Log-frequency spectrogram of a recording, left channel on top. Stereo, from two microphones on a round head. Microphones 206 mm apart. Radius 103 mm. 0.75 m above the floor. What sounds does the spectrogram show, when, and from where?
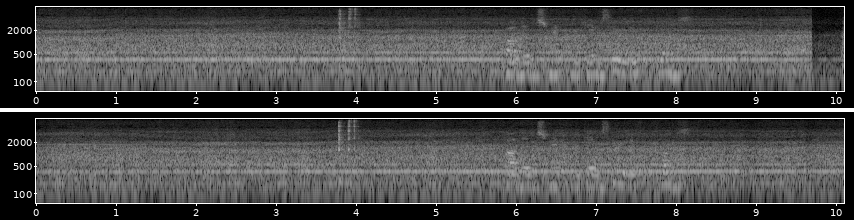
3.8 s a dropped coin: 65° right (ahead or behind), 2.0 m
5.8 s a woman speaking: 15° right (ahead or behind), 4.5 m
